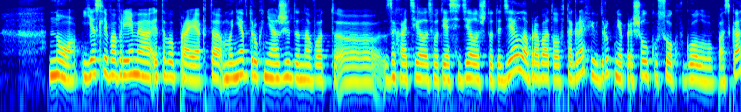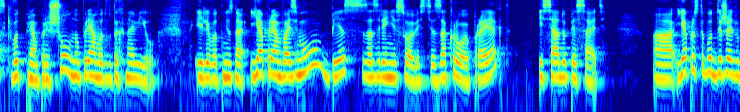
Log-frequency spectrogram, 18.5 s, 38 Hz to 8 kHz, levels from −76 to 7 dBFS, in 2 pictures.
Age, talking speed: 20-39, 180 wpm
